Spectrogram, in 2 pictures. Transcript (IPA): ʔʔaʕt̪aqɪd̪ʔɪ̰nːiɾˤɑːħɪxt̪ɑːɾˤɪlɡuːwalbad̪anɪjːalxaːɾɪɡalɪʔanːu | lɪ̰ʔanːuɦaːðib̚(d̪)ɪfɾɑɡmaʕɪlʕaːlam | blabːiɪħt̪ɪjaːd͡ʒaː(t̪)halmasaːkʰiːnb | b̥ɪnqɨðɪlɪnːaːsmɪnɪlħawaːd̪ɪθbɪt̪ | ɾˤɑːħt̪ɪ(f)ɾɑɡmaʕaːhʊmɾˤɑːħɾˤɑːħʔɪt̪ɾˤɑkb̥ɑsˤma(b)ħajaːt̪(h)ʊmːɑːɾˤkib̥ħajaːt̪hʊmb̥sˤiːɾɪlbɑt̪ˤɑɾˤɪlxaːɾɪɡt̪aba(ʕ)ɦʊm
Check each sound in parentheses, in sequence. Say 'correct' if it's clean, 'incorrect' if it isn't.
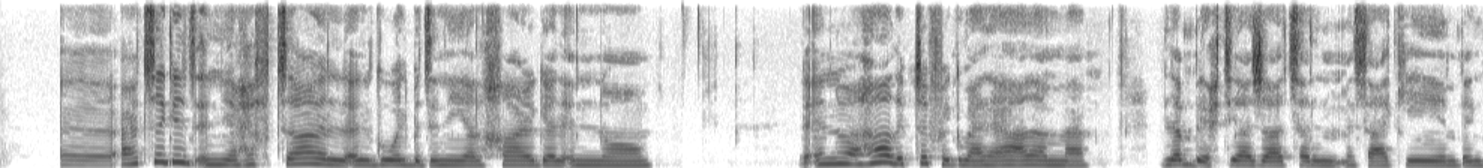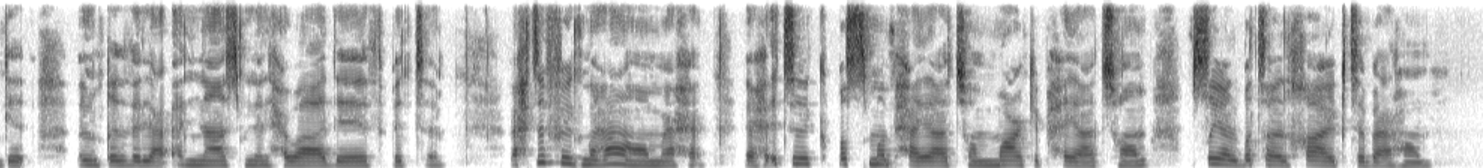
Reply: incorrect, correct, correct, correct, correct, correct

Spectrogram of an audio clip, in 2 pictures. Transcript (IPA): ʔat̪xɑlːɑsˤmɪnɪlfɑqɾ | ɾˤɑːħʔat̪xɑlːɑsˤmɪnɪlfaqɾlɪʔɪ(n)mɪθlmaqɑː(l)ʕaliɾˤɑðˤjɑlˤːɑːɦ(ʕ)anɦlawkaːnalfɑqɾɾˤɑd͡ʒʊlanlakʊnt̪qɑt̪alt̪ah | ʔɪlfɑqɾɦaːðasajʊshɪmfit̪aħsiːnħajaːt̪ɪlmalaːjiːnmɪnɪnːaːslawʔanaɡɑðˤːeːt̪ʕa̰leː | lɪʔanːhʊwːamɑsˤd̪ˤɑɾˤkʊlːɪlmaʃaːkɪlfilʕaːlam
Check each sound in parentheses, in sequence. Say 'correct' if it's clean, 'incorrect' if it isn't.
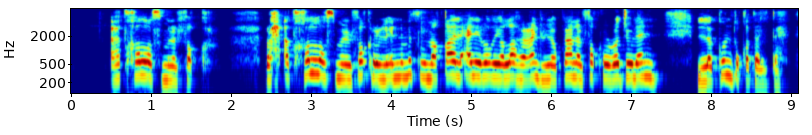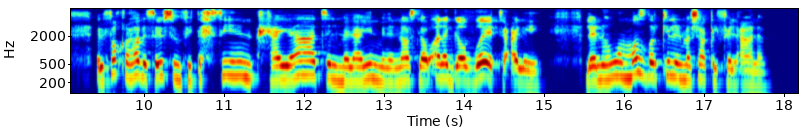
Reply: incorrect, correct, correct

